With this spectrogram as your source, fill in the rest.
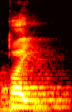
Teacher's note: कैसे करेंगे, देखिए, तो या ज़बर तय, यहाँ पर याए लीन होगा इसलिए कि याए साकिन से पहले ज़बर है। याए लीन को नरम आवाज़ के साथ जल्द पढ़ें, मारूफ पढ़ें, मजहूल आवाज़ से बचें।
